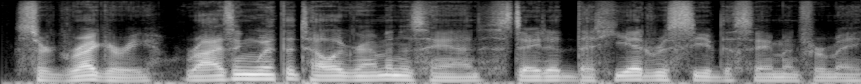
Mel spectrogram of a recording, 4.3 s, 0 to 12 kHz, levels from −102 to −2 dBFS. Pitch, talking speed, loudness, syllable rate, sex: 105 Hz, 235 wpm, -20 LUFS, 6.9 syllables/s, male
